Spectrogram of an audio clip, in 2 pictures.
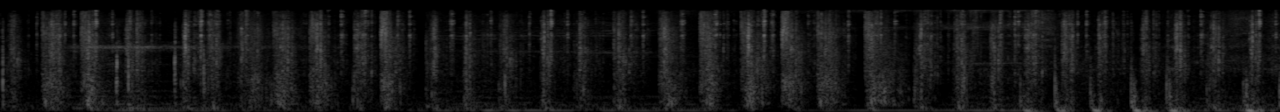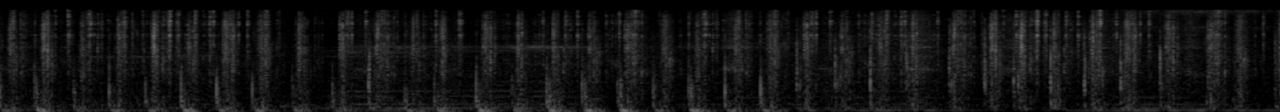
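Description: Footsteps crunch through snow at a steady pace.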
